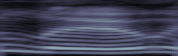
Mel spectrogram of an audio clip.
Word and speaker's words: Lieu: My name is Barbara Liu. It's spelled L-I-E-U. It's in lieu of my old name or in lieu of being straight.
